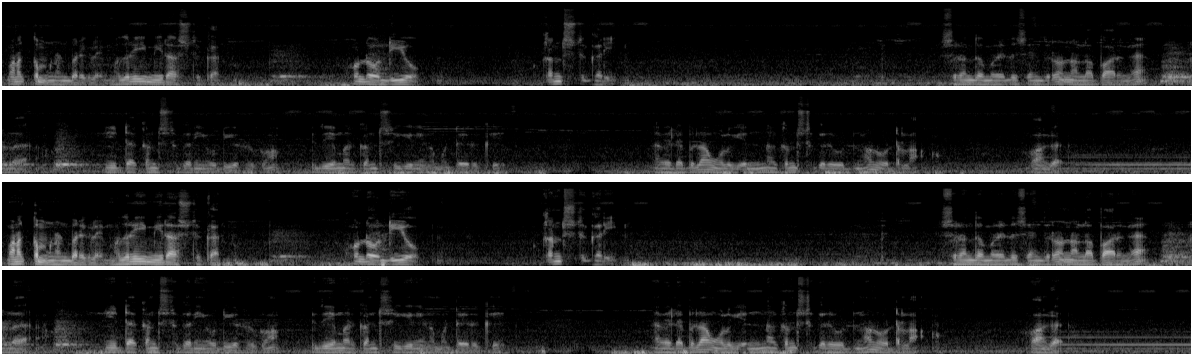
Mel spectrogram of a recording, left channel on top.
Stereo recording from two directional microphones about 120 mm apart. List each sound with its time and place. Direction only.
0.0 s a man's voice: 50° right (ahead or behind)
0.4 s speech: 40° right (ahead or behind)
3.4 s speech: 25° right (ahead or behind)
5.4 s speech: 20° right (ahead or behind)
9.4 s speech: 20° right (ahead or behind)
18.4 s speech: 20° right (ahead or behind)
22.2 s speech: 25° right (ahead or behind)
